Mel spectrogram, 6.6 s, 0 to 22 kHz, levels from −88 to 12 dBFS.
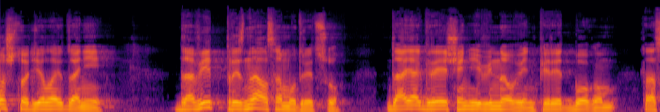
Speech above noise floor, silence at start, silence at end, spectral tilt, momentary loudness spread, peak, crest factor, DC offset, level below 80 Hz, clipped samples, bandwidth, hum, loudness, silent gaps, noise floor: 39 dB; 0 s; 0 s; -6 dB/octave; 9 LU; -2 dBFS; 10 dB; 0.3%; -40 dBFS; under 0.1%; 13 kHz; none; -12 LUFS; none; -50 dBFS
